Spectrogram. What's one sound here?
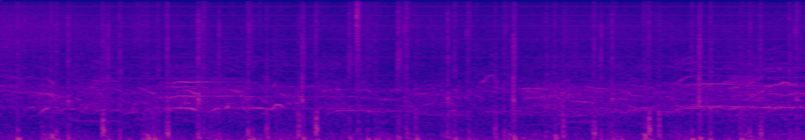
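A horse's hooves thud on a dirt path.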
